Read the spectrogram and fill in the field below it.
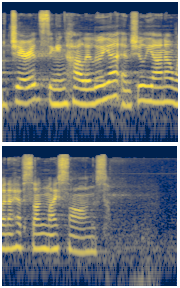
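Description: A woman sings clearly into a microphone in an echoing hall.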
